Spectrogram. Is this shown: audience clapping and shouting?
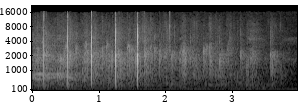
yes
